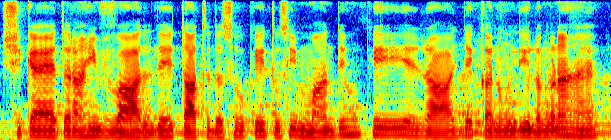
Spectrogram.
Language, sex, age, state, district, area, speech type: Punjabi, male, 18-30, Punjab, Fatehgarh Sahib, rural, read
